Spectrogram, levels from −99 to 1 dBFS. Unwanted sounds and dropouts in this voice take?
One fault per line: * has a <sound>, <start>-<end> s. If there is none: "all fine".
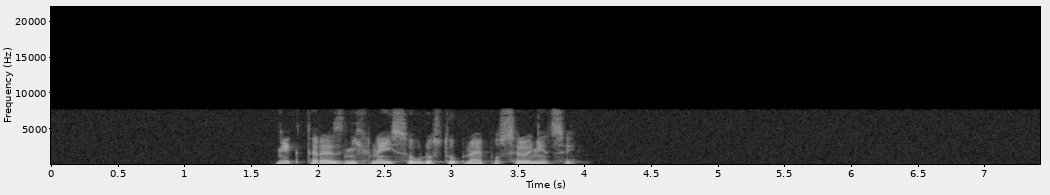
all fine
